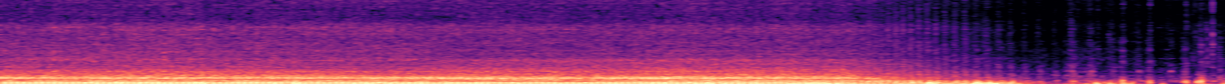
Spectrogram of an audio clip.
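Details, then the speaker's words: Riding mower after clearing hydrolocked cylinder flooded with gas, third start attempt: fires and runs at even, steady beat for several seconds then shuts down cleanly, no stumble or knock; running normally so far. "all right take three got her so far so good"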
